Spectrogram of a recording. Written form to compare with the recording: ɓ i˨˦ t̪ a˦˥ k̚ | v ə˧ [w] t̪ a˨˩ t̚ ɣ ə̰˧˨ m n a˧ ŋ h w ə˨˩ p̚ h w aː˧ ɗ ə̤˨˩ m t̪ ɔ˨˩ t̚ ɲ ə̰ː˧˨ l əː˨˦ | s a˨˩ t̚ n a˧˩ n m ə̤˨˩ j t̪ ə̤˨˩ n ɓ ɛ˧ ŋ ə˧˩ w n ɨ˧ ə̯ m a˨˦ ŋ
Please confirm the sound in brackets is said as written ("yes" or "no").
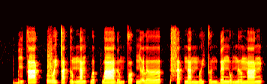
no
